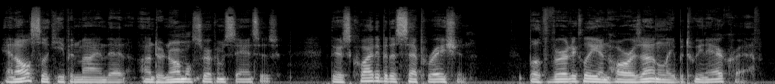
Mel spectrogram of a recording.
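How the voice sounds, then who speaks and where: An American man speaking as an aviation safety analyst, in a measured, careful, explanatory way. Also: medium pitch, steady tone, darkish tone. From United States. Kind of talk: measured explanatory interview talk.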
